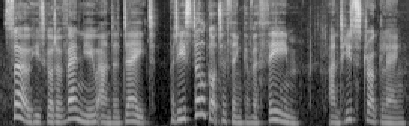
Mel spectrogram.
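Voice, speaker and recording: A woman narrating a reality documentary in a bright, lilting storytelling manner. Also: on the low side, animated, normal speed.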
